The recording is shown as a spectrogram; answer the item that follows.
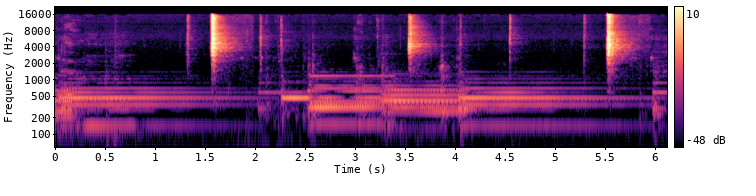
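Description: Electronic keyboard with a piano sound playing slow, held chords in E-flat, the chord changing several times. Sharp snaps land about every two seconds over the chords.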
